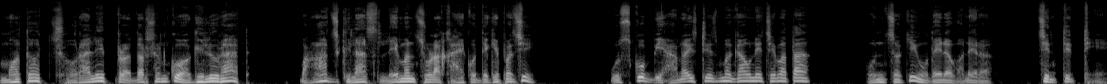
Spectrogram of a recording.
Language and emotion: Nepali, fearful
